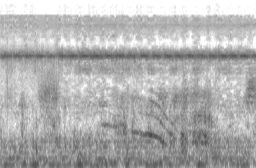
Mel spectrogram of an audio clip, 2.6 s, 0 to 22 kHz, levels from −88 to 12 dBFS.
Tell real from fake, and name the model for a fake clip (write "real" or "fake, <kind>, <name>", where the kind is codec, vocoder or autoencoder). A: fake, vocoder, BigVGAN v2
